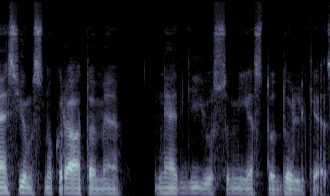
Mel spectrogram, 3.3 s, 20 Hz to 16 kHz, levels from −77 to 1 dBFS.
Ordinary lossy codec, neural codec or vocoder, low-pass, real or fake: Opus, 24 kbps; vocoder, 44.1 kHz, 128 mel bands, Pupu-Vocoder; 14.4 kHz; fake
